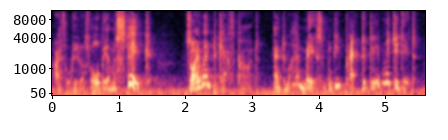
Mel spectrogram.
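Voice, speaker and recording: An actor playing a proud, flustered English duke testifying in a radio drama, with an upper-class English accent and a clipped, slightly husky, hesitant delivery. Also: male voice, sits high, huge pitch swings, quick pace, fairly bright tone, a little hiss or hum, heavily acted. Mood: flustered, indignant. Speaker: witness at an inquest.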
